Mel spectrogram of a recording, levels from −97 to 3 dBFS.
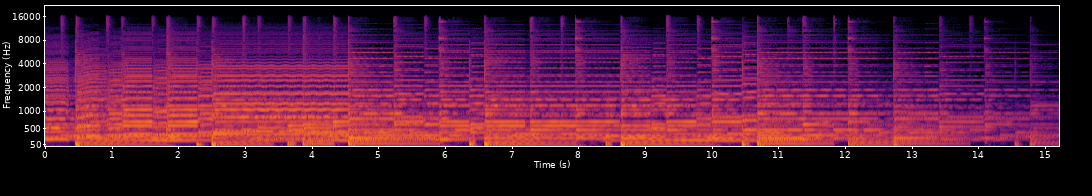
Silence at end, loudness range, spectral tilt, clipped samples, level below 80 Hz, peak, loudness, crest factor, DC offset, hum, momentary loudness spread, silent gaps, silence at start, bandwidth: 0 s; 6 LU; -5 dB/octave; under 0.1%; -40 dBFS; -12 dBFS; -29 LUFS; 16 dB; under 0.1%; none; 12 LU; none; 0 s; 16.5 kHz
